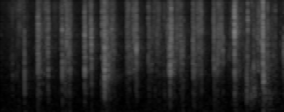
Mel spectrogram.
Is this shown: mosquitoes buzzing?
no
